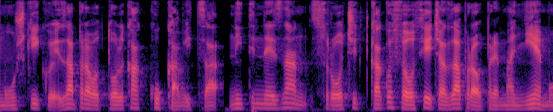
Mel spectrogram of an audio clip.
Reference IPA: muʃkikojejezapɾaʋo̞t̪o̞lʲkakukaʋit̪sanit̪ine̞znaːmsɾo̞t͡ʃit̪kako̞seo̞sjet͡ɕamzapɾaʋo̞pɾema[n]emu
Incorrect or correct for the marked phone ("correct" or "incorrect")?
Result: incorrect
